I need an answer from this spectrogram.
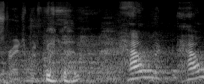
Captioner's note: laughter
